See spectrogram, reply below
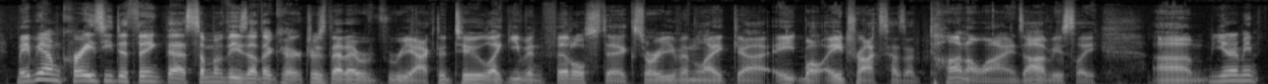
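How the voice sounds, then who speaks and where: A man's voice: medium pitch, no echo. A man hosting a reaction video, commenting casually and slangily as he muses aloud into a close microphone. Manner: informal, slangy, musing aloud.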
